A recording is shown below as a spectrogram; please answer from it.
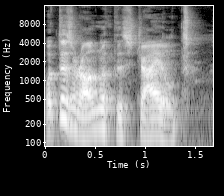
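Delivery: put-on heavy, thick Indian accent, laid on. Retelling a doctor's question to his medical students, in a thick Indian accent. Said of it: "Indian guy from India, very thick accent".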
